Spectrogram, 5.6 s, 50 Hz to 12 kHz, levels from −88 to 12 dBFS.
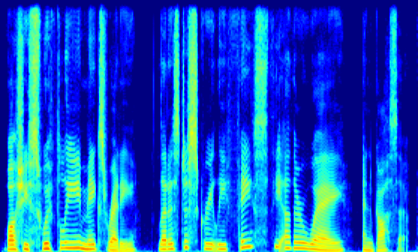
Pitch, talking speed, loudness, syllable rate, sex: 225 Hz, 150 wpm, -19 LUFS, 4.6 syllables/s, female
